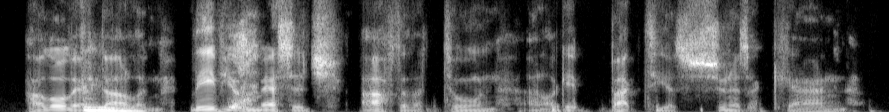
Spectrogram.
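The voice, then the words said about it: Exaggerated Scottish accent. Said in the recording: “the accent's a little bit stronger than what it is in real life ... it's Sean Connery ... see if I can make it even more Scottish ... That's bad.”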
